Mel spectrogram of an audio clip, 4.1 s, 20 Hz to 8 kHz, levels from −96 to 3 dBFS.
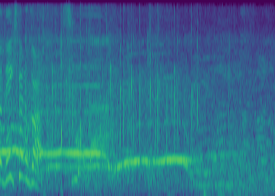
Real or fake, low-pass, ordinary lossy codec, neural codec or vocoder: fake; 7.2 kHz; none; vocoder, 44.1 kHz, 128 mel bands every 512 samples, BigVGAN v2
